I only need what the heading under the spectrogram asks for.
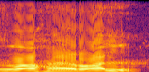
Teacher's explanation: ज़ा मोटा करेंगे, रा मोटा करेंगे, हा को बारीक पढ़ेंगे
